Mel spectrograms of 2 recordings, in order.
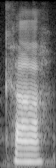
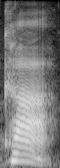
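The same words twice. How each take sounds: First: The word is said with a high tone. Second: The word is said with a falling tone. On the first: "or the high tone" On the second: "the falling tone"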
